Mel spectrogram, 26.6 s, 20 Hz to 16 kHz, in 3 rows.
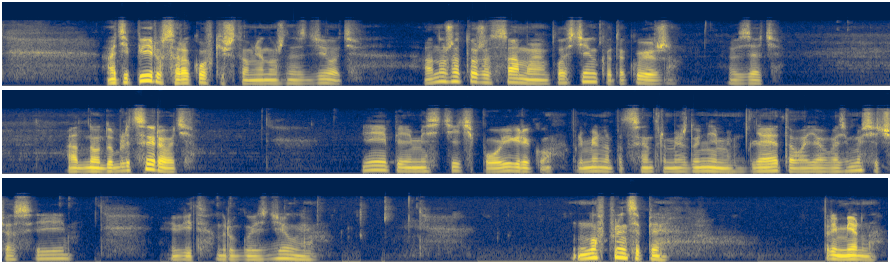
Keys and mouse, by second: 6.1-6.6 shift+middle drag, 6.7-7.8 middle drag, 8.4 click, 9.8 shift+d, 12.0 g, 16.4 `, 20.2 `, 21.7-22.8 shift+middle drag.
